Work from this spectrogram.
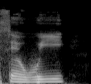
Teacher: our sides of the lips meet with each other, and the articulation is at the velar region. And when we say raw, so in raw, the position of ra is actually alveolar ridge, or just behind the alveolar ridge. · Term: approximant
